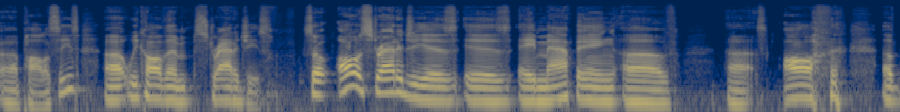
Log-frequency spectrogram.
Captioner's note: laugh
